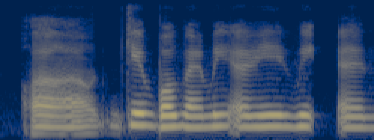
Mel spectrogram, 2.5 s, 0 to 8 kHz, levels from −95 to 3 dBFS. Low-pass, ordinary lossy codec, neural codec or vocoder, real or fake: 7.2 kHz; none; codec, 16 kHz, 1 kbps, FunCodec, trained on LibriTTS, 50 frames a second; fake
